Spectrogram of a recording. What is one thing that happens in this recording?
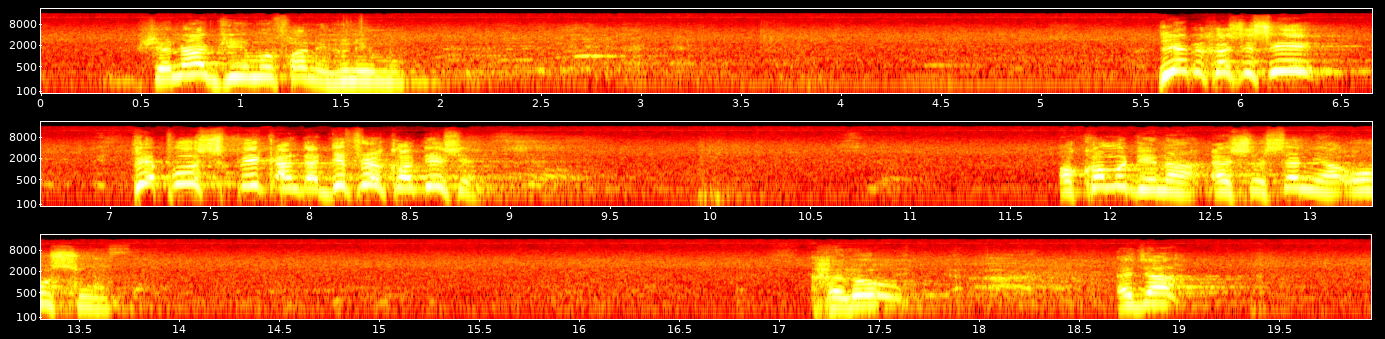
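A middle-aged man preaches with animation through a headset microphone, in bursts with pauses.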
